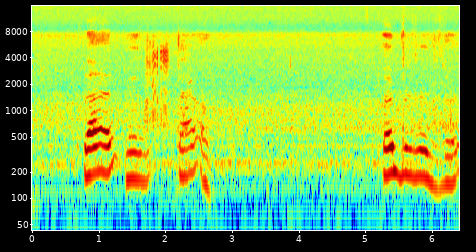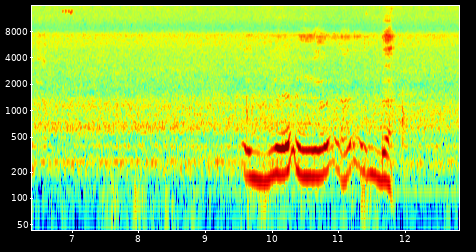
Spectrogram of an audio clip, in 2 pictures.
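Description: A man speaks in short bursts close to the microphone.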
